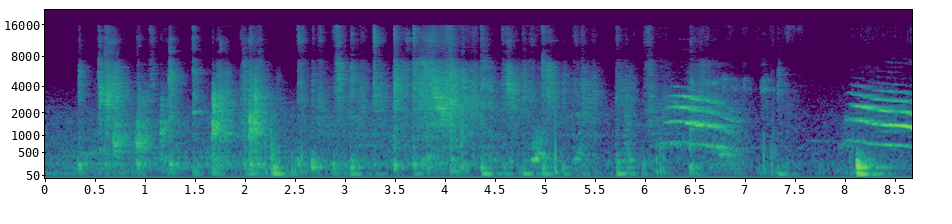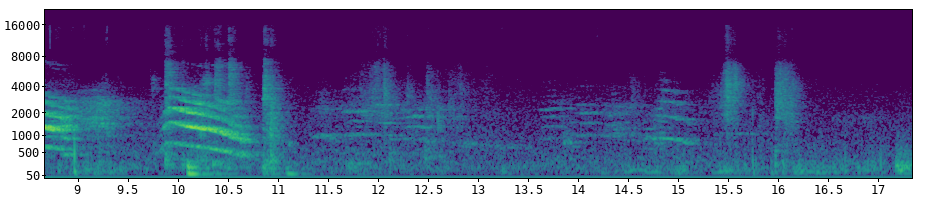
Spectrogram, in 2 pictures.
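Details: A cat that wants into the house through a closed window, after a burst of scratching and rattling, gives three loud, insistent meows about two seconds apart, each sliding downward in pitch, then quieter mews trailing off.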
